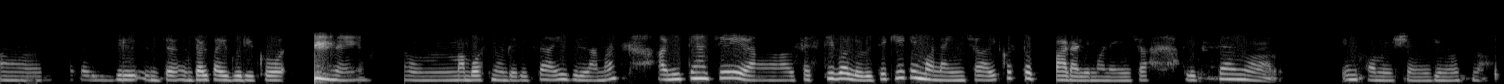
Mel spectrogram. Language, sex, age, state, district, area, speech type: Nepali, female, 18-30, West Bengal, Jalpaiguri, rural, conversation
